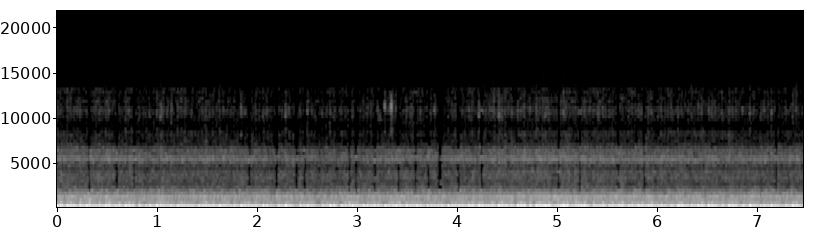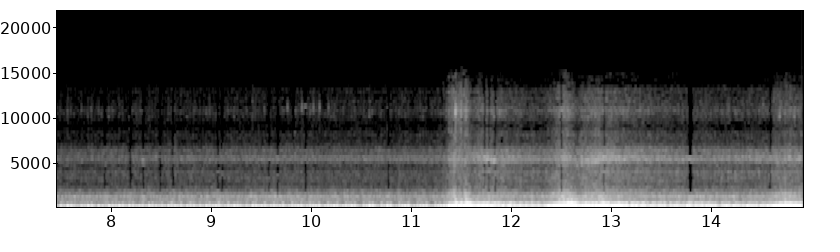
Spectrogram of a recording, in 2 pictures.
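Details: 1978 Yamaha XS750 Special, first start after a 3-week revival, cold on choke: steady, even idle with a clean low thump, then a few crisp throttle blips near the end; normal running.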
